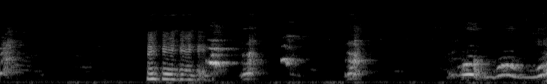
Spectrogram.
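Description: Dogs give a few sharp barks and whiny yips close by, with a person talking between them.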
